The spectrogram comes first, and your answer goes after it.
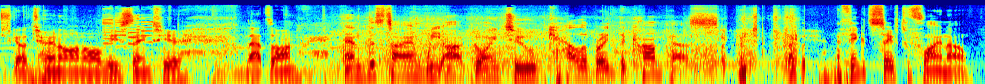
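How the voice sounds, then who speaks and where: With clear music in the background and a dry sound with no echo, a man speaks fairly slowly, leaving long, frequent pauses. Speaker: travel drone vlogger. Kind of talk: casual vlog chat. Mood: relaxed, lightly amused. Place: beach.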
